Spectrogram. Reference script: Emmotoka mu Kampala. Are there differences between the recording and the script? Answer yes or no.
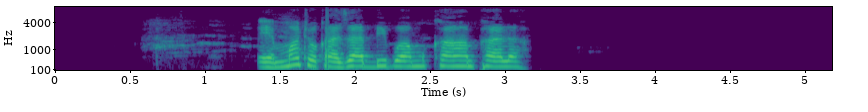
yes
